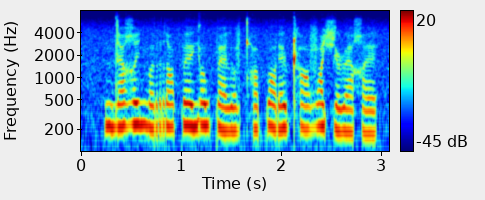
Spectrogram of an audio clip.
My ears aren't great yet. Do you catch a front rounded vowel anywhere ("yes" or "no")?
yes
